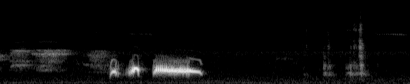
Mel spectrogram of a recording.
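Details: Decoy spotted dove giving a 'Thúc Lợi Cốt' call: two short low coos, then one long, steady, slightly falling coo. Faint higher warbling from another bird comes before it, with soft clicks afterwards.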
